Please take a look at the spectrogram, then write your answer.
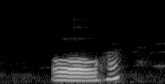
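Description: A hen in a backyard flock gives one brief, close, two-part call against an otherwise quiet background.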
